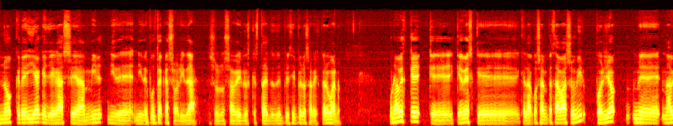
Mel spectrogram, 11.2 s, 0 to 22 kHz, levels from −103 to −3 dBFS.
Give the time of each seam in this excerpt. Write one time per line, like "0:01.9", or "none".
none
